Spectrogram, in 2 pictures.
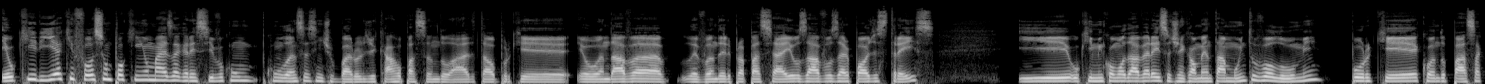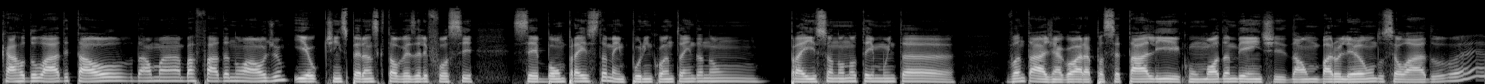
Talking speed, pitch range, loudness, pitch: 210 wpm, 125-155 Hz, -16 LUFS, 135 Hz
